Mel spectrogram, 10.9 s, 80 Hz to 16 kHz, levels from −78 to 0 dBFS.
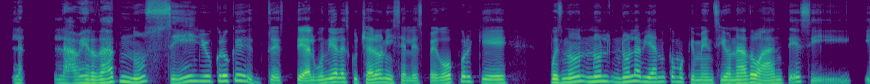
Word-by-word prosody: La - - -6 0.4
la 140 -2 -3
verdad, 150 +6 +2
no 190 -2 +1
sé, 195 +1 -1
yo 220 -1 -1
creo 230 +1 +2
que 240 -4 -1
eh, 150 - -6 0.2
este 125 -3 0
algún 130 +4 +2
día 180 +3 +4
la 180 - +1
escucharon 160 0 +1
y 150 - 0
se 130 -3 -4
les 120 +1 -5
pegó 140 +6 -1
porque 150 -9 0 0.5
pues 155 -1 +3
no 185 +5 +3
no 205 0 +2
no 200 -3 0
la 225 +1 +2
habían 195 -1 0
como 195 -2 -4
que 145 - -4
mencionado 135 +3 +2
antes 140 +10 -1
y - - -10
y - - -9
160 Hz, 170 wpm, -22 LUFS, 140-200 Hz, 0.5 s, día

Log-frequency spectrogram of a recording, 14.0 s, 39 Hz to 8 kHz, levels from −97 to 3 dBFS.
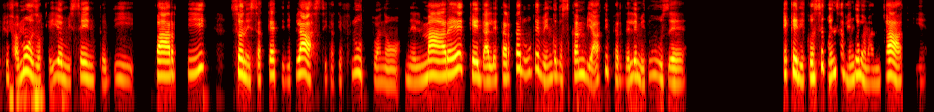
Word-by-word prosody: più 200 - -16
famoso 260 0 -1
che - - -24
io 220 -1 0
mi 170 -3 -10
sento 185 -7 -5
di 185 -4 -15 0.3
farti, 230 +7 +2 0.3
sono 240 -5 +2
i - - -7
sacchetti 190 +2 -5
di 175 - -19
plastica 250 +1 +4
che - - -24
fluttuano 165 - -11
nel 170 -2 -11
mare, 230 - +4
che 220 -8 +5
dalle 170 -1 0
tartarughe 255 - -1
vengono 195 +1 -8
scambiati 225 +5 -4
per 175 -7 -11
delle 175 +6 -3
meduse 170 -5 -5 1.5
e 235 - 0
che 245 +1 +6
di 180 -3 -4
conseguenza 210 - -1
vengono 205 +1 -3
mangiati. 165 +2 +1
210 Hz, 135 wpm, -26 LUFS, 175-235 Hz, 1.5 s, che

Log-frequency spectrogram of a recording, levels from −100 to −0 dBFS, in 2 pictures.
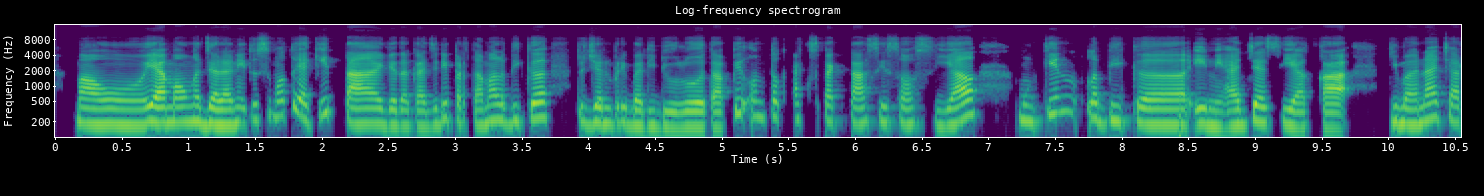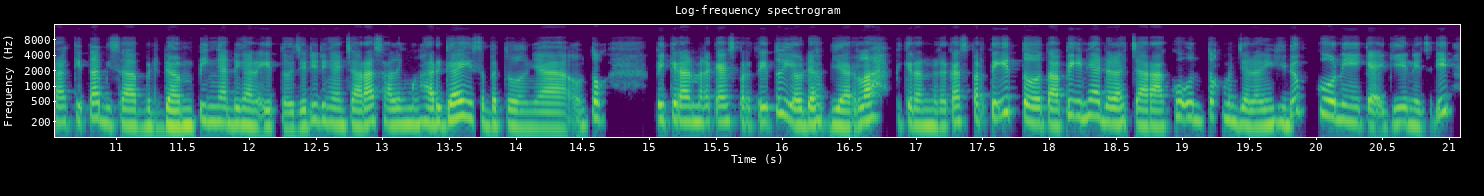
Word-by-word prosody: mau, 180 -2 +2
ya 195 +2 +7
mau 195 - +3
ngejalanin 185 -2 +2
itu 220 - -8
semua 255 +3 -5
tuh - - -1
ya - - +2
kita 185 - +3
gitu 175 0 -2
kan. 165 -1 -3
Jadi 180 +8 -5
pertama 210 +1 -2
lebih 210 0 -7
ke 235 +3 +4 0.3
tujuan 195 0 -1
pribadi 175 -3 -3
dulu, 160 0 0
tapi 155 0 -2
untuk 255 -1 -5
ekspektasi 210 -3 -3
sosial 185 +1 +1 0.3
mungkin 260 +9 -4
lebih 210 -3 -3
ke 180 -1 +3
ini 170 -3 0
aja 175 +4 +1
sih 185 -2 -4
ya 160 - +1
Kak, 150 -1 +6 0.3
gimana 200 +4 0
cara 200 -4 -2
kita 210 +4 0
bisa 180 -4 -1
berdampingan 175 +4 0
dengan 180 -2 -1
itu. 165 -2 -3
Jadi 170 +5 -3
dengan 185 -3 -2
cara 180 +3 +3
saling 180 -1 -2
menghargai 195 +7 +3
sebetulnya 160 -6 -1
untuk 220 +7 -2 0.3
pikiran 215 -2 +3
mereka 205 0 0
seperti 195 -1 -3
itu, 295 - -1
ya 175 - +4
udah 190 +2 +2
biarlah 180 +4 +3 0.2
pikiran 175 -1 -1
mereka 170 +5 -1
seperti 225 +6 0
itu, 195 - +3
tapi 185 +8 +2
ini 255 +1 +1
adalah 190 -2 +2
caraku 175 +4 +1
untuk 240 +2 -3
menjalani 180 -6 -1
hidupku 255 - 0
nih, 210 -4 -1
kayak 175 - -2
gini. 185 -2 -2
Jadi 175 - -2
185 Hz, 190 wpm, -24 LUFS, 175-210 Hz, 0.3 s, ya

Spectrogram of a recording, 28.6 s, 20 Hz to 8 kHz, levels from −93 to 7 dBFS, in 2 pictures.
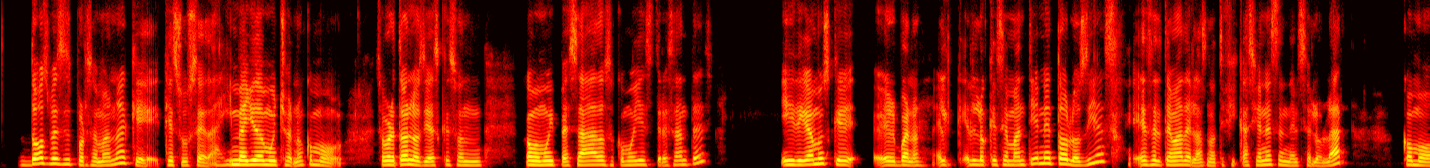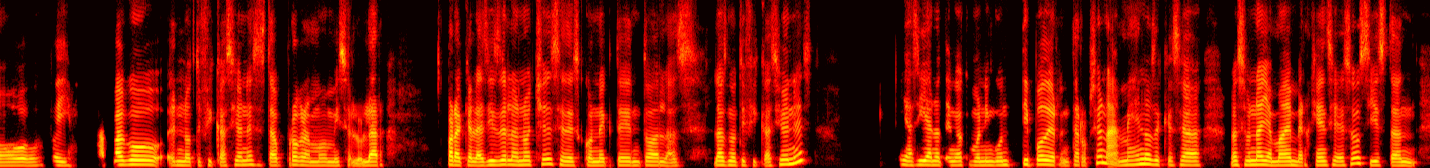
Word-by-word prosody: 2 235 +8 +5
veces 245 -2 +2
por 190 -4 -2
semana 185 +10 -1
que 450 +7 -3
que 190 - -1
suceda, 175 0 -3
y 195 - -5
me 205 -1 +7
ayuda 205 +1 +8
mucho, 195 -2 +2
¿no?, 170 +3 -3
como, 195 -5 -3 0.3
sobre 195 0 +4
todo, 210 - +7
en 215 - +6
los 190 -2 +3
días 175 0 +1
que 200 - -8
son 180 -2 -3 0.4
como 190 -1 +6
muy 195 +1 +4
pesados 190 +2 +2
o - - -12
como 175 +1 -5
muy 190 +1 0
estresantes, 200 - -4 0.6
y 200 +1 +3
digamos 210 +6 +4
que, 425 +4 +1
eh, - - 0
bueno, 175 -2 +2
el 195 0 -5 0.2
lo 200 - 0
que 205 - -3
se 200 - -1
mantiene 235 +7 +1
todos 240 -3 +4
los 175 -1 +1
días 330 - -3
es 195 +1 -2
el 205 -2 +1
tema 190 +1 +3
de 190 - +2
las 150 +1 -3
notificaciones 175 +5 -4
en 185 -3 -2
el 160 0 -5
celular, - - -1 0.5
como: 165 -2 0
"Hey, 165 -3 -3 0.2
apago 200 0 +3
notificaciones," 180 +3 -3
está 170 -1 -3
programado 170 -3 -1
mi 165 0 -3
celular 170 0 0 0.6
para 190 -2 +4
que - - -2
a - - 0
las 165 0 +1
10 190 0 +1
de 205 - +3
la 195 -1 +1
noche 195 +5 -1
se 210 -4 -4
desconecten 170 0 -3
todas 175 -1 0
las 155 0 -7 0.2
las 190 0 +1
notificaciones, 215 - -2 0.8
y 205 - -2
así 185 +1 -2
ya 195 -1 +4
no 185 - 0
tenga 180 0 -3
como 180 -1 -6
ningún 180 +2 -2
tipo 210 -1 0
de 200 -2 +4
interrupción, 190 - -3
a - - +4
menos 210 +5 +1
de 200 - -2
que - - -8
sea, 185 -1 0 0.3
no 190 - +1
sé, 190 - -3
una 200 +1 +4
llamada 180 -1 +2
de - - +4
emergencia, 180 +2 -2
eso 250 +9 -2
sí 255 -9 -3
están 165 -2 -2
190 Hz, 200 wpm, -23 LUFS, 175-205 Hz, 0.8 s, ayuda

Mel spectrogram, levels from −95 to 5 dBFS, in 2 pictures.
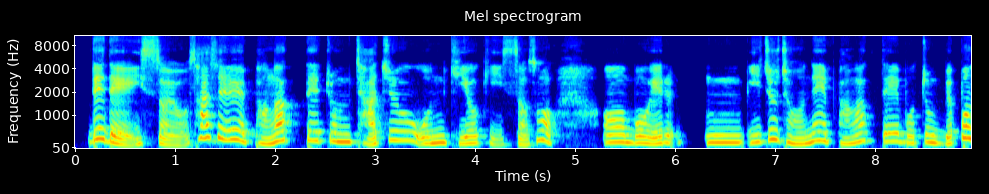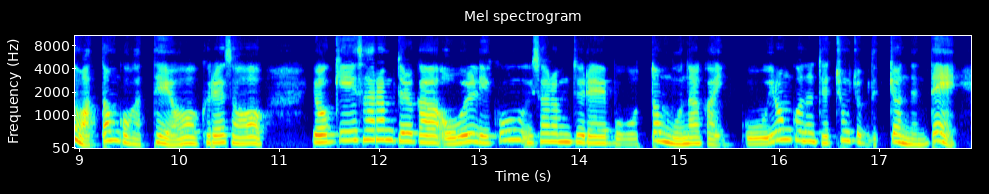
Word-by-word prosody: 네네. 215 - +5
있어요. 165 -6 -3
사실 295 -8 +2
방학 245 +9 +2
때 260 -1 -2
좀 230 -4 +3
자주 175 - -2
온 200 -7 +2
기억이 190 -3 -2
있어서 145 - -3 0.4
어 215 0 +3
뭐 190 -3 +2
예를 195 +4 +1 0.3
음 205 0 +3
2 210 +3 -1
주 295 +5 +3
전에 225 +4 +1
방학 220 +8 -3
때 235 +1 0
뭐 195 -4 -3
좀 205 -3 +1
몇 175 0 -2
번 335 -2 +7
왔던 255 +2 +1
것 200 -4 -1
같아요. 165 +1 -2
그래서 185 -4 0 0.5
여기 220 +6 +3
사람들과 250 -8 +1
어울리고 205 - -1
이 - - -3
사람들의 215 -4 0
뭐 150 -3 -8
어떤 250 +9 -3
문화가 170 -2 0
있고 160 +5 -4
이런 290 +1 -2
거는 245 -4 -3
대충 205 +7 -5
좀 215 -4 -6
느꼈는데 180 - -1
205 Hz, 260 characters per minute, -28 LUFS, 175-245 Hz, 0.5 s, 번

